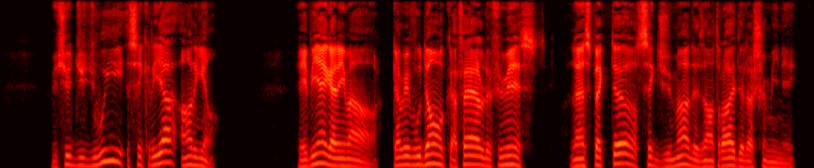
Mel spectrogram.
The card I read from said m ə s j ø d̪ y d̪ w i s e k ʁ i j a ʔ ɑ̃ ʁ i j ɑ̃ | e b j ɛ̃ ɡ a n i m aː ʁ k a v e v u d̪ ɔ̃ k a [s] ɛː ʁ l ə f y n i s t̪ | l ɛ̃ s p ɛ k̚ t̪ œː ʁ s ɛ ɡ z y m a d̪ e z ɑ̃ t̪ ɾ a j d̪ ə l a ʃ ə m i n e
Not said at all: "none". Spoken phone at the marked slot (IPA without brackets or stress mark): f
